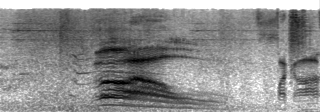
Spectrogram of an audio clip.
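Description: A fiery explosion bursts with a loud roar.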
